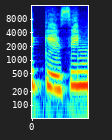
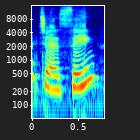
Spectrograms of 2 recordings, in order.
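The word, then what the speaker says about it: chasing: यहां पर इसे केसिंग नहीं पढ़ेंगे कि सी की साउंड क से आ रही है। नहीं इसे हम पढ़ेंगे चेसिंग।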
